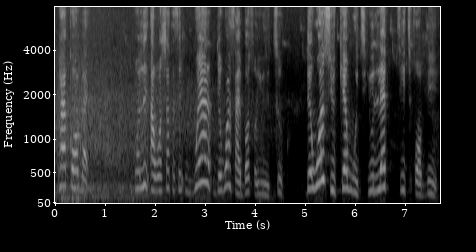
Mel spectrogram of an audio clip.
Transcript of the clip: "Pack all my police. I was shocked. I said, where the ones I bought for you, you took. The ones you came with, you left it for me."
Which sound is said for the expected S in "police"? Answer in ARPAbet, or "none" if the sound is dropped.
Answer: none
